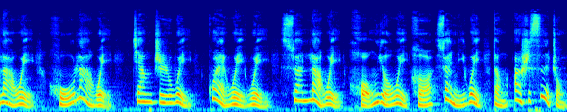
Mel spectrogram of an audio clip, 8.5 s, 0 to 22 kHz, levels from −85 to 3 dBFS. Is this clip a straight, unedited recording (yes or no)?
no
